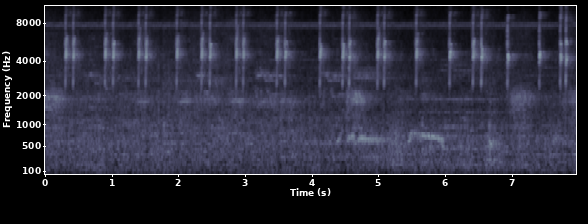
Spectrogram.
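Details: Agitated squirrel calling furiously to frighten a dog and a person, giving crisp double-clicked chips in an uneven, insistent series roughly twice a second, over soft background hiss.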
